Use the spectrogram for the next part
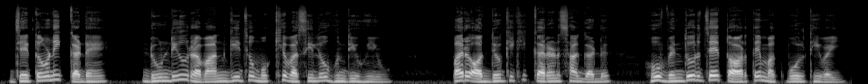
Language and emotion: Sindhi, neutral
